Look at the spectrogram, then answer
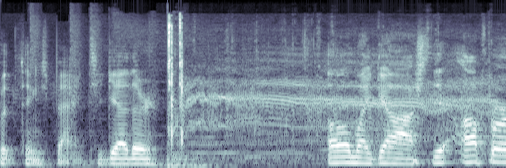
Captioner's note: Wendy screaming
